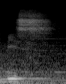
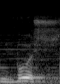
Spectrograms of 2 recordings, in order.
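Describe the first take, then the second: First: The word has an 'i' vowel. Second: The word has a 'u' vowel. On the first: The speaker calls it wrong. "kata bis di sini itu kata tidak baku, salah pengucapannya" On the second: The speaker calls it right. "Seharusnya saya pergi menggunakan bus"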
